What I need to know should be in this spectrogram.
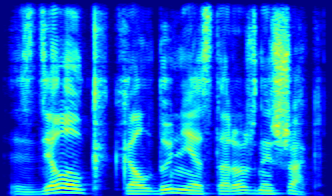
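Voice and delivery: ordinary delivery, nothing marked

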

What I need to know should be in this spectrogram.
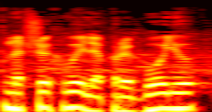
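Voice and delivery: plain reading voice

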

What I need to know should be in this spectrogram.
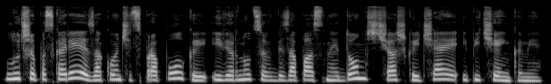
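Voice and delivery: ordinary delivery

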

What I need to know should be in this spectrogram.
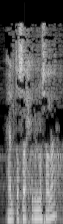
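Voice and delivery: usual speaking voice

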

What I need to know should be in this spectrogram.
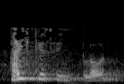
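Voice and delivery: laughing at his own plain answer; amused laugh. Real, not acted. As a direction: chuckle through the words. Pastor laughs at his simple advice.

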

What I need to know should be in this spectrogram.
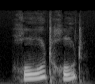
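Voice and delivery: high-pitched, theatrical exclamation; called out. A narrator's reading. Old man answering Jonathan's list, high exclaimed approval. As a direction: cut in with a high cry. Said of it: "riep de oude man".

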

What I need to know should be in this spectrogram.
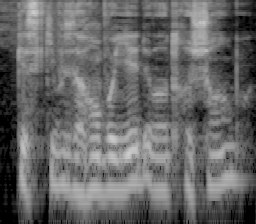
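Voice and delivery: ordinary delivery

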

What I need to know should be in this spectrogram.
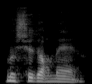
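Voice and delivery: usual speaking voice

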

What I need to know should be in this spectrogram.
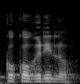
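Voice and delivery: "Cocodrilo" with g replacing d, as coco-GRI-lo; pupil's mispronunciation. Acted. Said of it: "¿Qué dice aquí?". ("Cocodrilo" mal dicho, con g en vez de d)

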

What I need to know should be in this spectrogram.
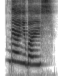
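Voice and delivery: very high, piping little voice; chuckly creature reassuring. A narrator's reading. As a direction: reassure in a tiny squeaky voice. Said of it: "успокоил смешливый обитатель дупла".

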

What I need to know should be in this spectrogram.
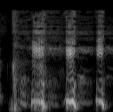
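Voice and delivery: very high relishing titter; lustful old man giggle. A narrator's reading. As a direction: giggle with nasty delight. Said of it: "Старичок сладострастно засмеялся". (сладострастный смешок)

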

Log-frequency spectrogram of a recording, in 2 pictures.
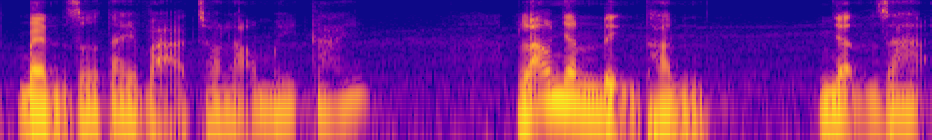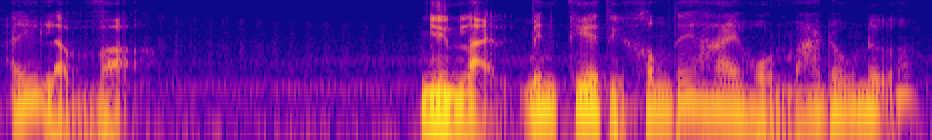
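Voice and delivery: ordinary delivery, nothing marked

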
